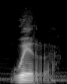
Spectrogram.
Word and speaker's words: Guerra: mujer se llama Elena guerra guerra se escribe en italiano se pronuncia Guerra y esta mujer fue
